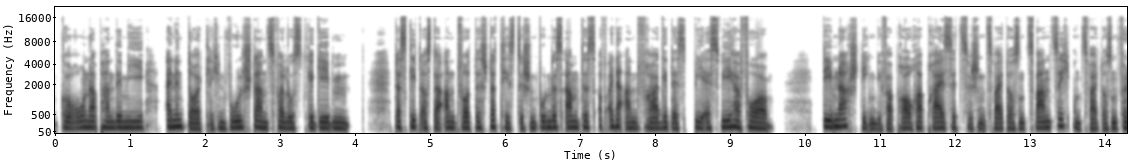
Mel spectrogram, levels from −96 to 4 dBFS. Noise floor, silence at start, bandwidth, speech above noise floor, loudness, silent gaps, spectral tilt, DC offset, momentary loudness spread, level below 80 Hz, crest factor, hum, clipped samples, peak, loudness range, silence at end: -49 dBFS; 0.1 s; 17 kHz; 32 dB; -18 LUFS; 8.45-8.51 s; -5 dB/octave; under 0.1%; 6 LU; -54 dBFS; 18 dB; none; under 0.1%; 0 dBFS; 1 LU; 0 s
